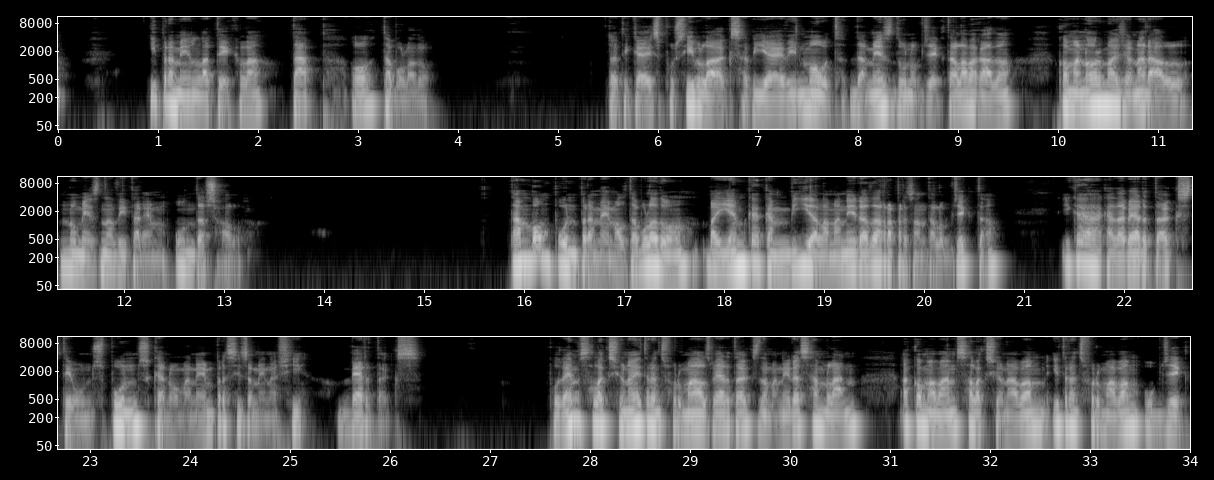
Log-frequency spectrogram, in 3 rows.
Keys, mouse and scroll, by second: 0.0 click, 0.9 shift+middle drag, 1.6 shift+middle click, 3.0 Tab, 7.1 click, 10.2 Tab, 11.0 shift+middle click, 13.1-13.6 drag, 13.8 Tab, 14.4 Tab, 15.2 shift+click, 16.1 Tab, 16.9 Tab, 17.3 click, 18.1-34.0 Tab, 18.8 shift+middle click, 20.4 middle click, 20.7-21.5 scroll up 1, 21.4 middle click, 23.8 click, 24.8 click, 27.4 click, 28.4 click, 29.3 click, 30.0-34.0 z, 31.0-32.6 drag, 33.2 middle click.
